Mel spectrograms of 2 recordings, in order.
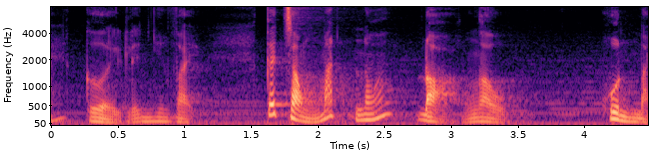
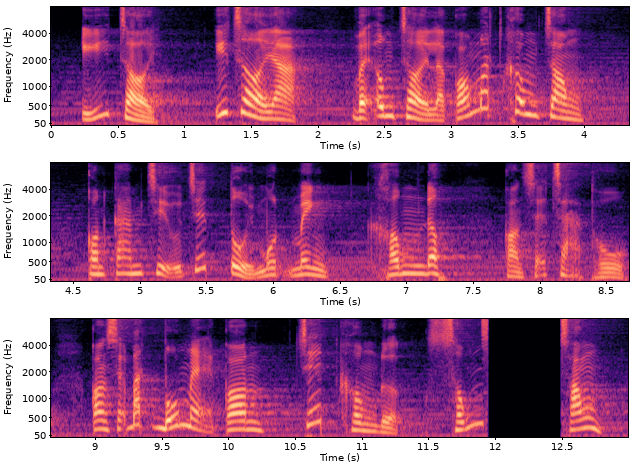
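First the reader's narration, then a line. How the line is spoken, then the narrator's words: Near-shout in silent night. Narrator (Vietnamese): Con Hoa tiếng nói như hét lên giữa bốn bề đêm vắng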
